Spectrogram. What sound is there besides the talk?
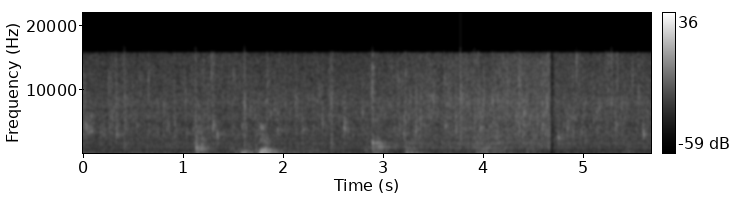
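sliced onions frying in desi ghee for a tadka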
